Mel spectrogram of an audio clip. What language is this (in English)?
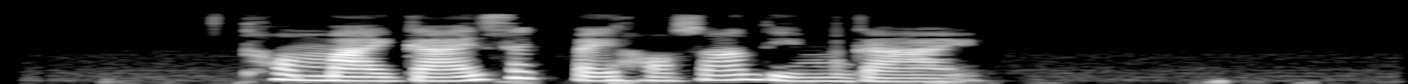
Cantonese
